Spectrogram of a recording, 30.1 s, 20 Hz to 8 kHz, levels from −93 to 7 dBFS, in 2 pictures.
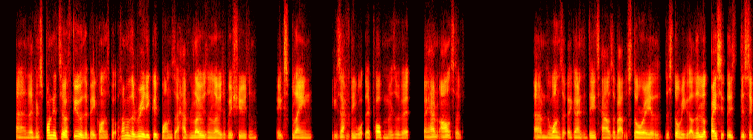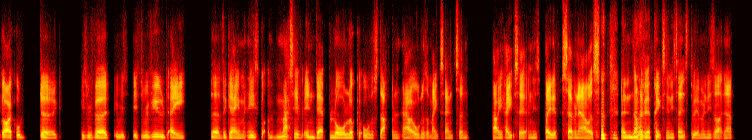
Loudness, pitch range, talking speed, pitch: -24 LUFS, 90-105 Hz, 220 wpm, 95 Hz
